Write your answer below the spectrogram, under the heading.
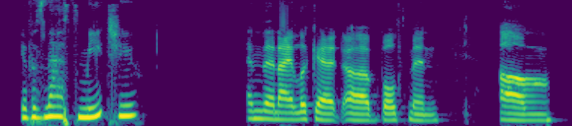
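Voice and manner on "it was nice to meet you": whispered, hushed speech. Casting a message spell so a departing character hears: whispering. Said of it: "and you hear a whisper".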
